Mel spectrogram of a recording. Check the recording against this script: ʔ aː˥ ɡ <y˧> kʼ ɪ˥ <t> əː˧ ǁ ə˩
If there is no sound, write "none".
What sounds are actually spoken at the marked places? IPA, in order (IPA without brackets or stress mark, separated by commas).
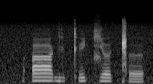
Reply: ɪ˧, t͡ɕ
